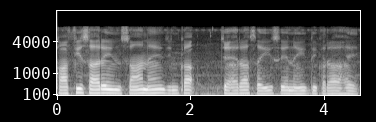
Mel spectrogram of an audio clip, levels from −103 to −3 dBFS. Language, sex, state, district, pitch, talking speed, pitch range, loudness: Hindi, male, Uttar Pradesh, Lucknow, 140 Hz, 160 wpm, 125-150 Hz, -15 LUFS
